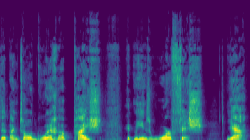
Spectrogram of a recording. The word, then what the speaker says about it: Guerra-Peixe: brazilian music series it's this thing by cesar guerra paich that's how you pronounce it i'm told guerra paich it means war fish yeah that's his name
